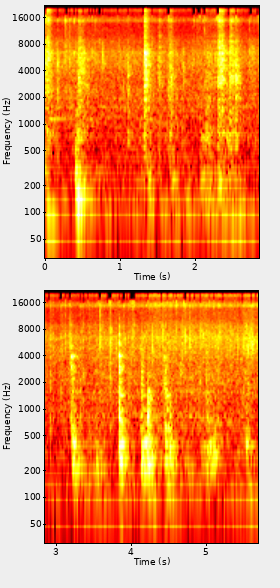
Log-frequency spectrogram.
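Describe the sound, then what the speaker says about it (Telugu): Onion pieces fry in hot oil for a Godavari-style fish curry, a steady close sizzle broken by the repeated scrape and clack of a stirring spoon against the pan. "నూనె వేడెక్కినాక నూనె కాగిందండి. ఉల్లిపాయ ముక్కలు వేస్తున్నాను."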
